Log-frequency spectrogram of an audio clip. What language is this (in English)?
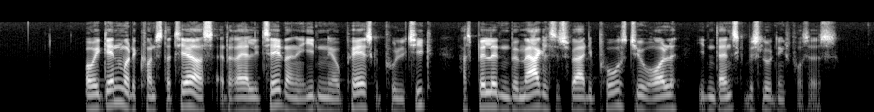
Danish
